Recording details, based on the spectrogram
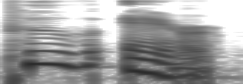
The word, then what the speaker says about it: Pu-erh: PU-ERH. This is pronounced Pu-Air.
